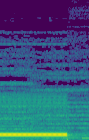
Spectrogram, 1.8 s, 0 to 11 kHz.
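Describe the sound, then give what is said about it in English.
Steady single-pitch telephone dial tone while a number is called. It holds evenly for about 1.3 seconds, then cuts off abruptly, leaving only a faint low hum. “Calling the phone number that's just one different than yours.”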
